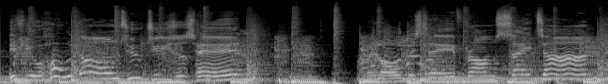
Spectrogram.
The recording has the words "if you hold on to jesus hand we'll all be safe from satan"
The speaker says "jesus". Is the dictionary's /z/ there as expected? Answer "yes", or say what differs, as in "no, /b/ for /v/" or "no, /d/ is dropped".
yes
